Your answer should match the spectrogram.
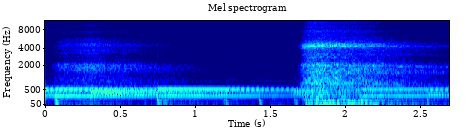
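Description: A deep inhale swells partway through, a breathy rush of air lasting about a second over soft sustained music with a gentle, regular pulsing beat underneath.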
